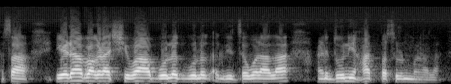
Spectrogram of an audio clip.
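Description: A man reading a story aloud in a calm, measured, descriptive way. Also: mid-range voice, soft background music.

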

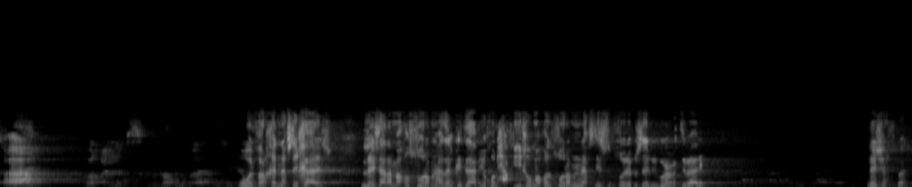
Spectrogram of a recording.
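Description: A man's voice: mid-range voice, steady tone, fast talker, pauses often, a bit bright. A man teaching a logic class who keeps questioning his students and checking that they follow. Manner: questions students, repeats "clear or not?". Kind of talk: classroom lecture. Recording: muffled recording in a long-reverb hall.

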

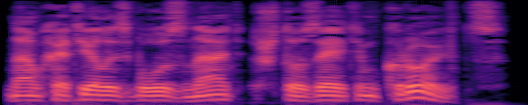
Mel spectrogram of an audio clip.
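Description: A man's voice: low voice, moderate pace, a bit bright, slightly rough, no echo. A man voicing a fussy, nosy elderly spinster aunt for an audiobook, with a raised, fretful tone. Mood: prying. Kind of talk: audiobook character voice.

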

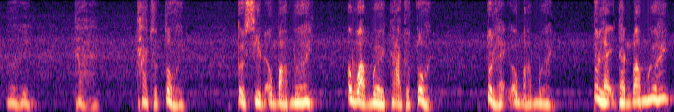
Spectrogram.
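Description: A man's voice: fairly high pitch, lively intonation, very fast, dark tone, breathy edge. A man voicing a terrified old man who stammers out pleas for mercy. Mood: terrified begging.

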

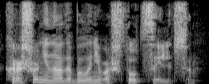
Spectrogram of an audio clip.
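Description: A man's voice: high voice, wildly swooping pitch, quick pace, fairly bright tone, no room sound. A man reading a first-person story as narrator, in a dry, wry tone. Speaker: audiobook narrator.

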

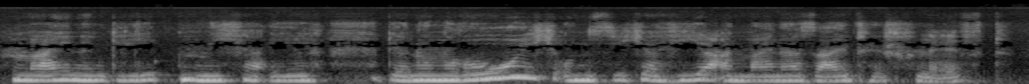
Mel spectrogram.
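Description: A woman playing a lovesick, jealous female office computer in a radio drama, speaking softly and often in a whisper. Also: mid-range voice, measured pace, a little hiss or hum, natural voice. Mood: obsessive, tender. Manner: soft, intimate, often whispering. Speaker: computer character.

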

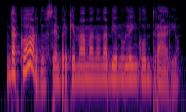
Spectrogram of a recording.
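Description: A woman reading the part of an eager, lively teenage girl in a storybook. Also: fairly low pitch, a little fast, muffled recording, close to an everyday voice.

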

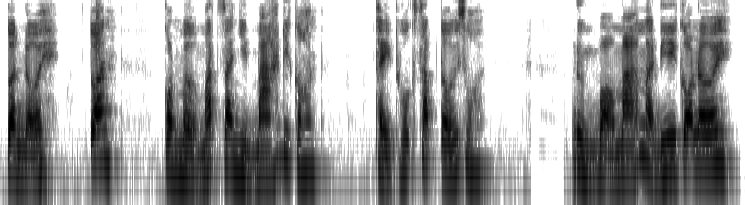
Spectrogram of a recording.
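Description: A woman voicing a distraught older mother who wails, pleads and scolds in a high, loud voice. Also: lively intonation, fast talker, slightly rough. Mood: wailing. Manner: frantic, scolding, sobbing pleas.

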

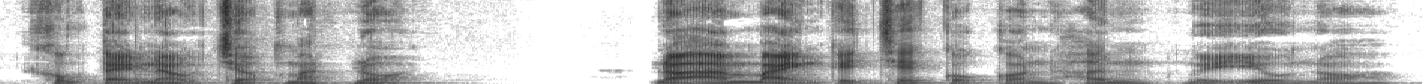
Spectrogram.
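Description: A man narrating a scripted ghost story in a steady storytelling delivery. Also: deep voice. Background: faint music.

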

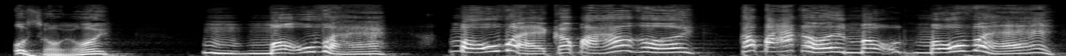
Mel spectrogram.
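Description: A man's voice: high-pitched, very animated, measured pace, a bit bright, dry recording, studio quality, pitched above the performer's own voice, heavily acted. A man voicing a frantic male disciple at a spirit-medium shrine, wailing and pleading. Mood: panicked.

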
